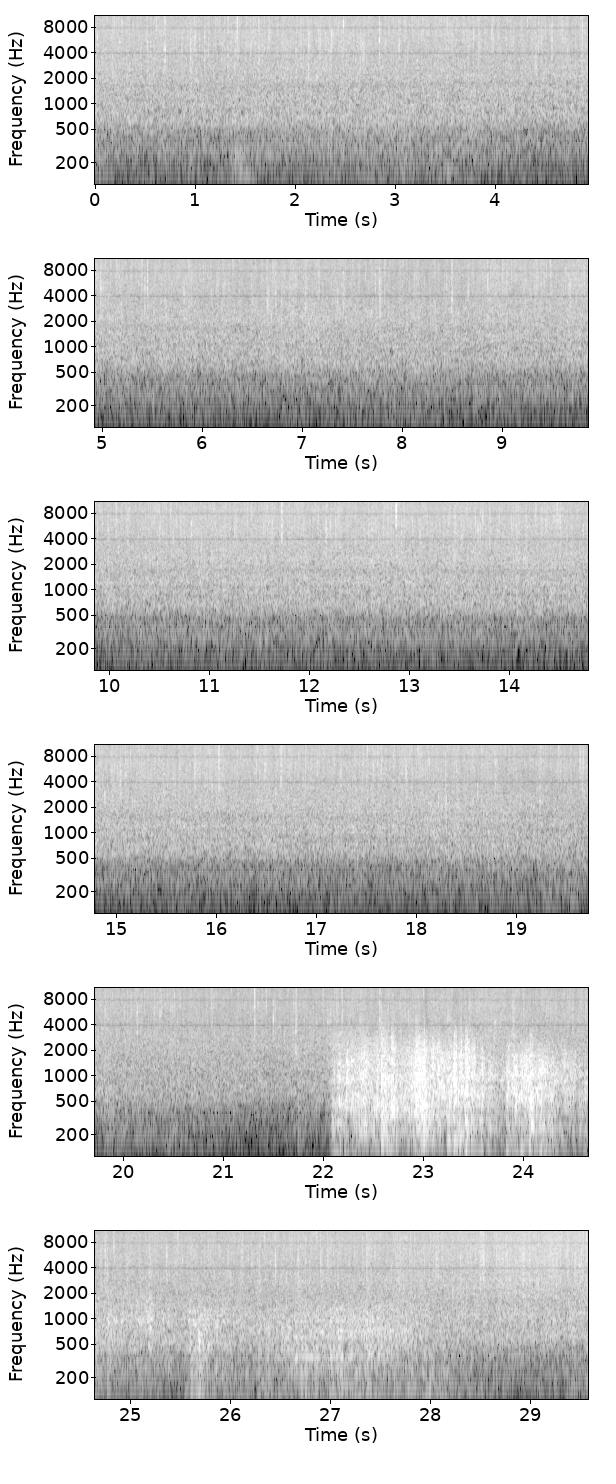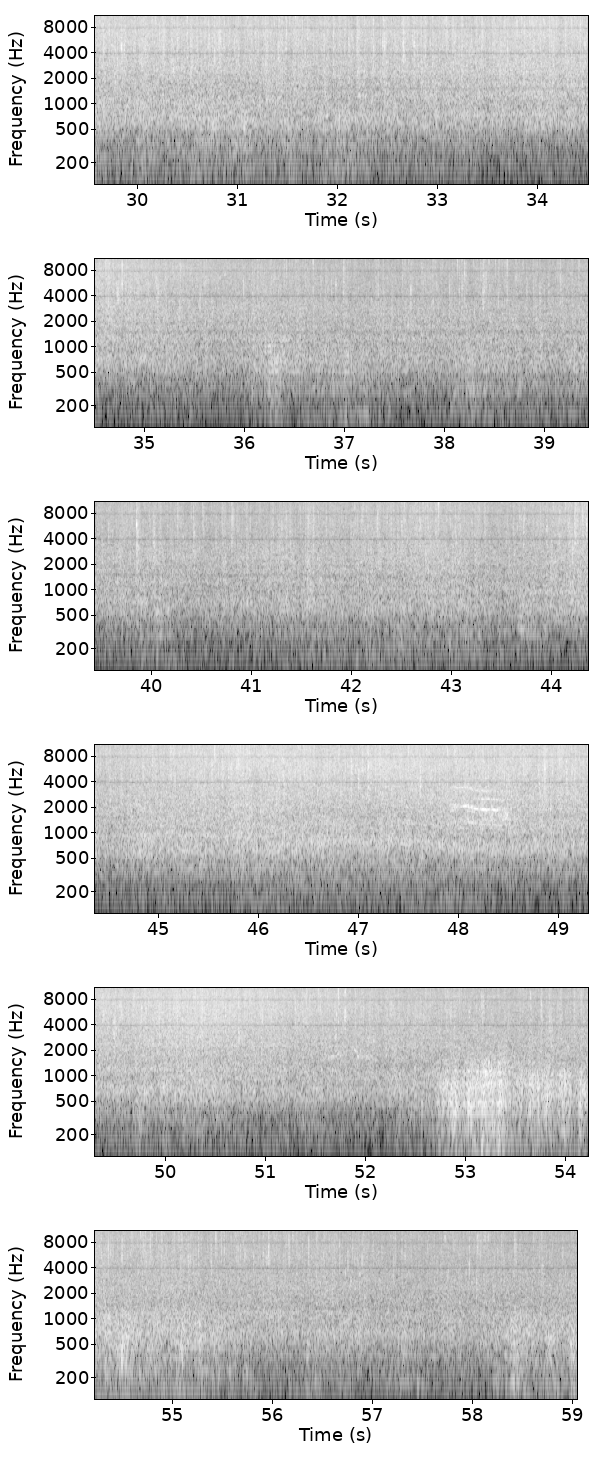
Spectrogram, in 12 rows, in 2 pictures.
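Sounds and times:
heavy rain and hail on cars: 0.0 - 59.0
thunder clap rumbling: 22.1 - 27.6.

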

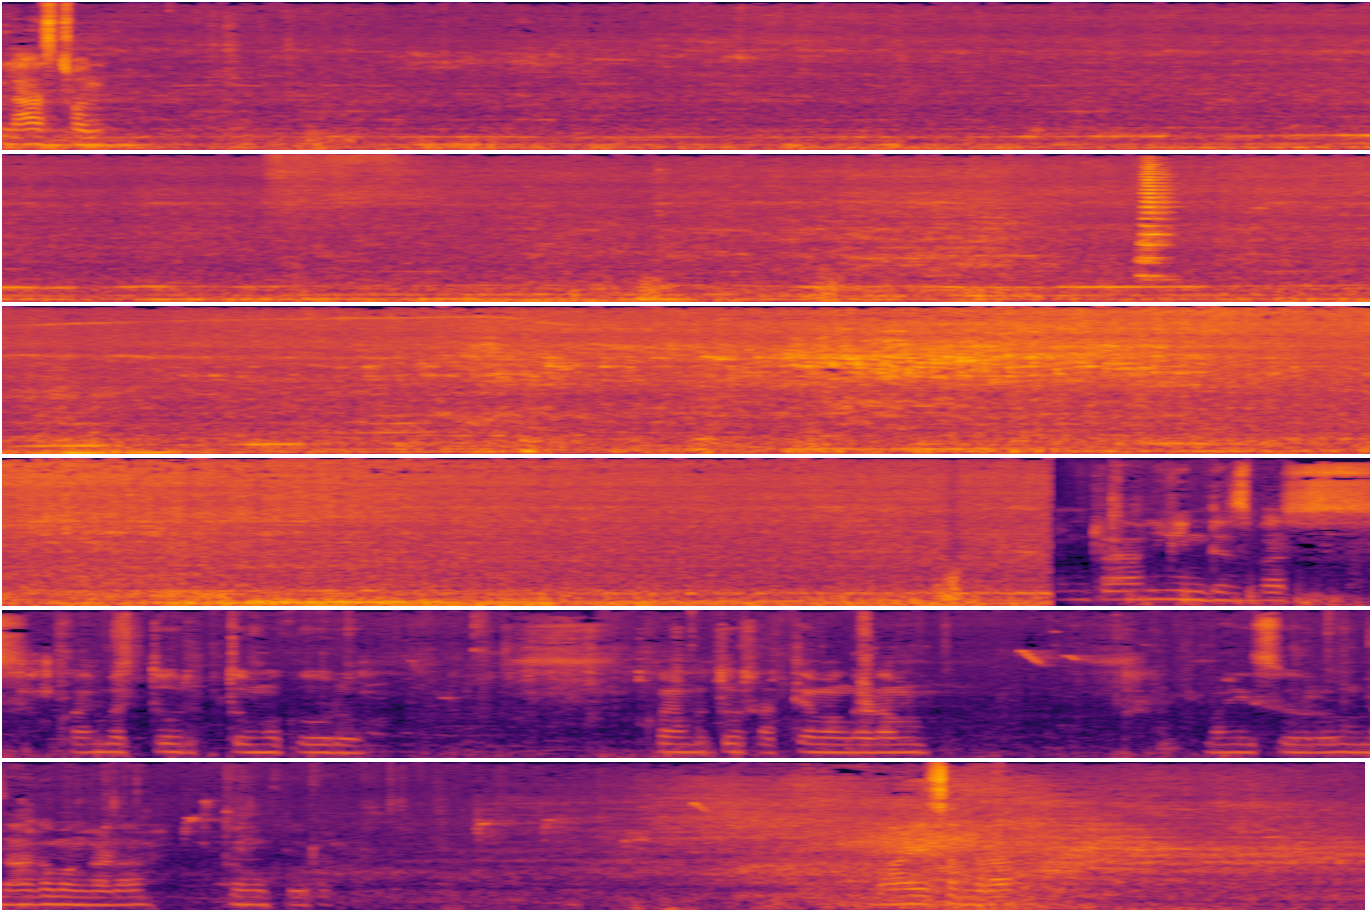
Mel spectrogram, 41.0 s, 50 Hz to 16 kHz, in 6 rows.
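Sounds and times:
bus diesel engine under load: 0.0 - 25.8
road and body noise: 0.0 - 41.0
vehicle horns tooting: 12.4 - 13.0.

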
